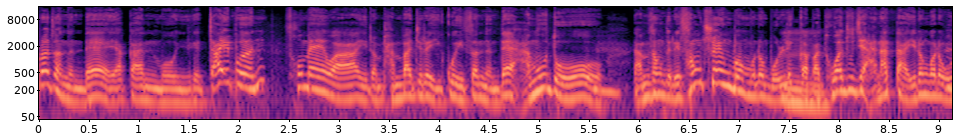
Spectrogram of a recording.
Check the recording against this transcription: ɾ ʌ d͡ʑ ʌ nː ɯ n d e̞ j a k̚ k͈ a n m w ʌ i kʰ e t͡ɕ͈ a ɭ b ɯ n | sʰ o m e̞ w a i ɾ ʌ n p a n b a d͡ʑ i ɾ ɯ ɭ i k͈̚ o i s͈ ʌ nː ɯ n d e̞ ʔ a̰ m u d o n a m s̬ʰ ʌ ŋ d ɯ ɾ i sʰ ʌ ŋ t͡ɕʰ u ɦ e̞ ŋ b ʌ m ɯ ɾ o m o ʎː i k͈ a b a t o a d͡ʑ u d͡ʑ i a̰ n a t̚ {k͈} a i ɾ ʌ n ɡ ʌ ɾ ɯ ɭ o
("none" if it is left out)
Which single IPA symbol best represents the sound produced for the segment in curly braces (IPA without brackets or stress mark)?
t͈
